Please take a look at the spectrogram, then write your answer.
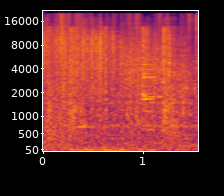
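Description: Gunfire in a CID television crime drama, delivered as a dense, steady barrage of booming shots with no pauses, loud and close, and no voices over it.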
